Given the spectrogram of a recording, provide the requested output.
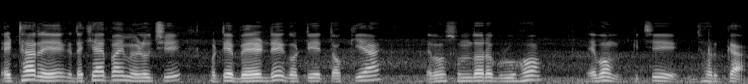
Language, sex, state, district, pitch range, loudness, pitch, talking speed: Odia, male, Odisha, Khordha, 150-180 Hz, -18 LUFS, 160 Hz, 110 wpm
